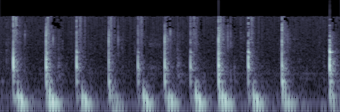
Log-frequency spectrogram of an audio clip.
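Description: Footsteps going up stairs, performed on a single piece of wood: about ten heavy, hollow thumps in a steady, even rhythm, each a deep woody knock, with no talking.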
